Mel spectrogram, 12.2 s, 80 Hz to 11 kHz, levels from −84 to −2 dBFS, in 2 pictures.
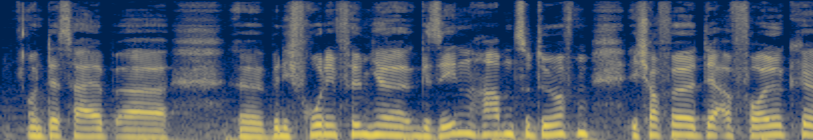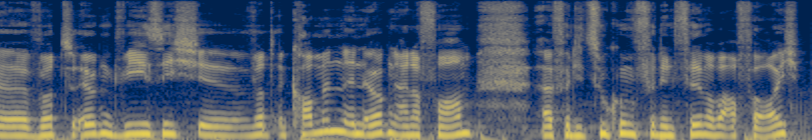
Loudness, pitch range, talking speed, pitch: -20 LUFS, 155-180 Hz, 190 wpm, 165 Hz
